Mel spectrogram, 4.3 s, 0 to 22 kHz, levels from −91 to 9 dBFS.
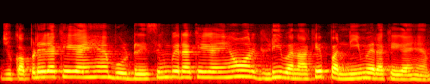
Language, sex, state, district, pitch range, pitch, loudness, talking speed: Hindi, female, Bihar, Muzaffarpur, 190-250 Hz, 235 Hz, -16 LUFS, 280 wpm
